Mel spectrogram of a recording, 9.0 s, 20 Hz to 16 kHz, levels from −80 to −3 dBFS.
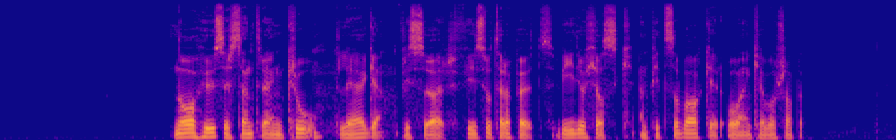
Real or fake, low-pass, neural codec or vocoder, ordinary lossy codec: real; 14.4 kHz; none; none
